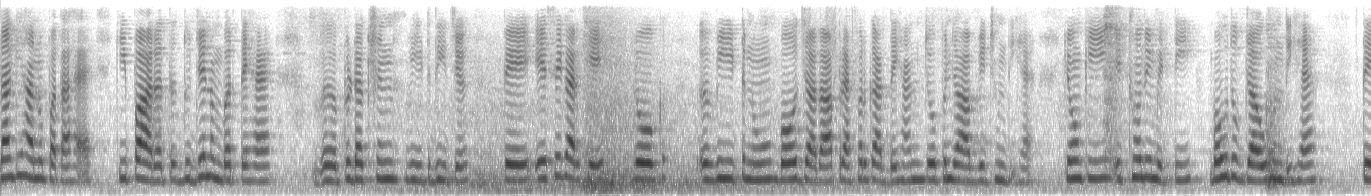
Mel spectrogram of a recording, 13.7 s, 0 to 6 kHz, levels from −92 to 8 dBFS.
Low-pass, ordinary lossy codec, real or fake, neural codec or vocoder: 5.4 kHz; none; real; none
